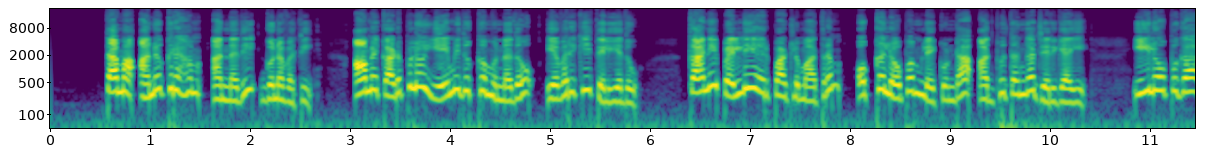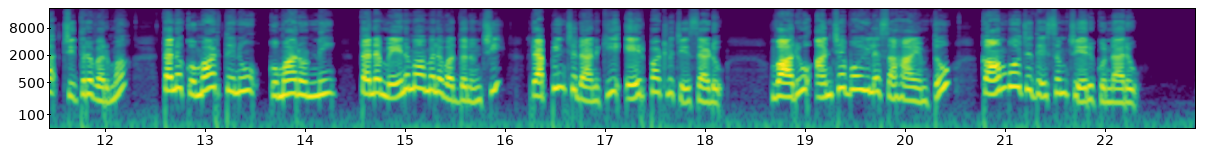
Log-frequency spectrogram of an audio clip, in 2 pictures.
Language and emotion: Telugu, neutral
